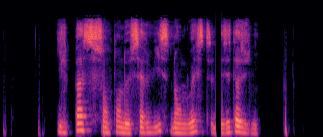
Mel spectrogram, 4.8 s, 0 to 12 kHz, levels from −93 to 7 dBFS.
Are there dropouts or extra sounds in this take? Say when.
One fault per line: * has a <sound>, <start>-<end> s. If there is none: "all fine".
* has a dropout, 3.2-3.3 s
